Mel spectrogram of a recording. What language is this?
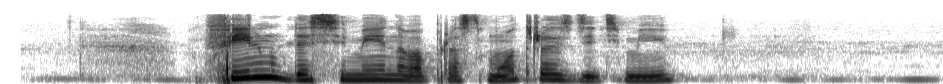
Russian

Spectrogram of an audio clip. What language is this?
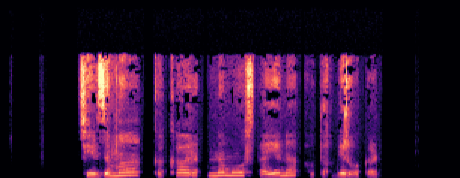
Pashto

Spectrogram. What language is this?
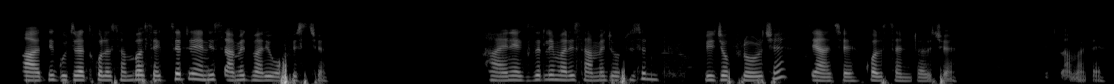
Gujarati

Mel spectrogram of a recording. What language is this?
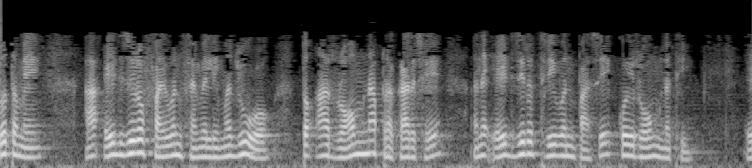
Gujarati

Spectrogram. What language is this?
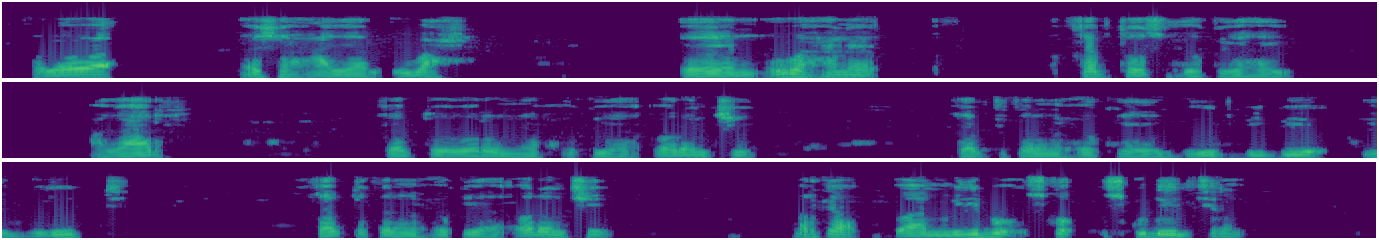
Somali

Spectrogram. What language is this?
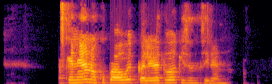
Basque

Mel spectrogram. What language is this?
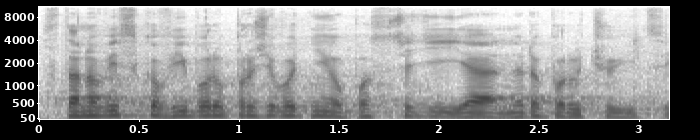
Czech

